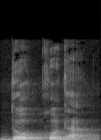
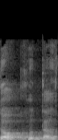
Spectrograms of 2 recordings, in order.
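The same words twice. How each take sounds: First: The first vowel sounds like 'o'. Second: The first vowel sounds like an open 'a'. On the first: The speaker calls it right. "আদ্য অ এর পরে ক্ষীয় থাকলে সেই অ এর উচ্চারণ ও এর মতো হয়" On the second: The speaker calls it wrong. "অনেকেই কি করে, দক্ষতাকে দক্ষতা উচ্চারণ করে"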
